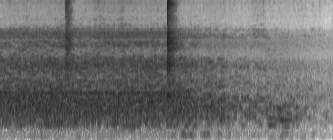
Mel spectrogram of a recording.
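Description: Steady running noise of an electric machine, with a click about halfway through, after which the noise dies away over the next two seconds as the machine is switched off.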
